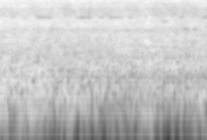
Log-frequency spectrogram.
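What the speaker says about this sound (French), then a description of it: "il y a quand même plus de vagues ici" Sea surf rolling onto the beach at Benalmadena, Spain, a steady broadband wash of breaking waves heard briefly and close.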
